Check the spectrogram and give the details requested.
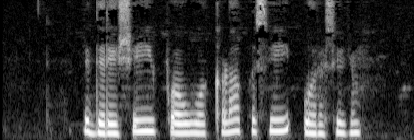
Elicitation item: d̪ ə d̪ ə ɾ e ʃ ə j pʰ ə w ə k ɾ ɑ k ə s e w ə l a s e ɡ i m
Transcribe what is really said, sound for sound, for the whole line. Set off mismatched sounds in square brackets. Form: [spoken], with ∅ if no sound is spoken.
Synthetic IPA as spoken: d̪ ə d̪ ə ɾ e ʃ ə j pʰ ə w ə k [ɽ] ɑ [p] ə s e w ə [ɾ] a s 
